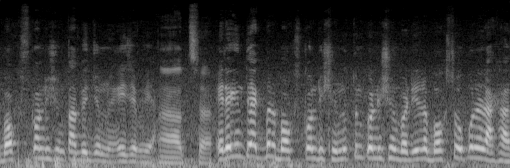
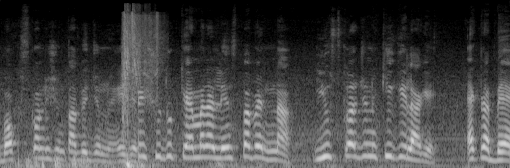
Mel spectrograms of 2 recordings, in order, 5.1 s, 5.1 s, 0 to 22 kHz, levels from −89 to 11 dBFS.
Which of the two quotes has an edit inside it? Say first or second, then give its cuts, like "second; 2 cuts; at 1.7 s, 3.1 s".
second; 1 cut; at 1.4 s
